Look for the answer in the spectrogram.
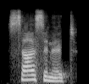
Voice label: "sarsenet", Indian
